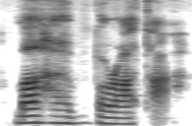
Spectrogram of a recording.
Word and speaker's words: Mahabharata: Mahabharata.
